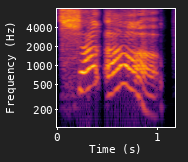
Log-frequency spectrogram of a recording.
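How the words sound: It sounds friendly and disbelieving.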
